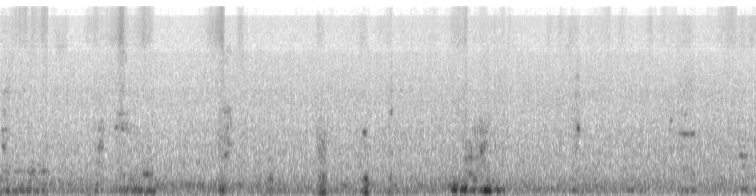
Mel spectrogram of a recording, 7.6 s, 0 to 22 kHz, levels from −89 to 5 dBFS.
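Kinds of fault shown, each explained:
Clock drift between sender and receiver: the sender's clock runs roughly 5 percent fast against the receiver's, so the jitter buffer keeps overfilling, and throughout this speech small timing hiccups recur at uneven intervals instead of the flow staying smooth.
Repeated timing corrections: to stay in step, the receiver keeps cutting short pieces from about 0.1 to 7.49 s, all in the same direction and unevenly spaced, at about 105 percent speed.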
